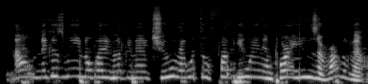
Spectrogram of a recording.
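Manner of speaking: high-pitched, dismissive comeback; scornful retort. Retold or imitated. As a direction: brush them off with mock disbelief. Her scornful retort to starers.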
